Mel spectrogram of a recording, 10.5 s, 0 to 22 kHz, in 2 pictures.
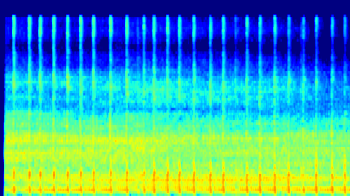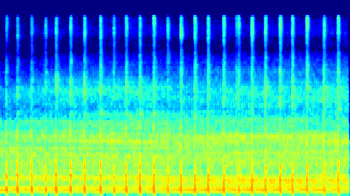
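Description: KTM 250 EXC two-stroke enduro motorcycle engine idling steadily, with a regular sharp tick or pop about four to five times a second.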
